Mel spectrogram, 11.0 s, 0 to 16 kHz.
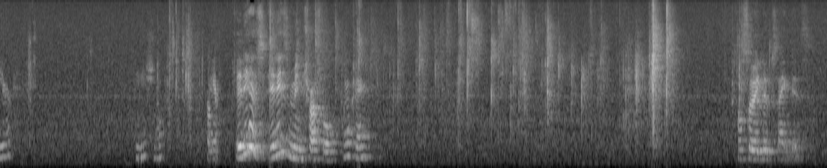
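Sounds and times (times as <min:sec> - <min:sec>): wrapper crinkling and tearing: 0:02.0 - 0:10.0.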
